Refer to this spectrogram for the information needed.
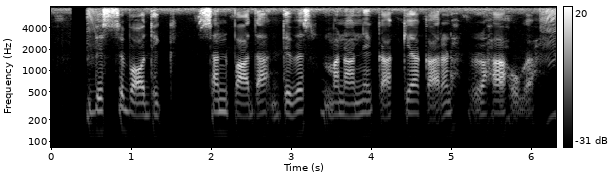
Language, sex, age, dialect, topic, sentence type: Hindi, male, 18-24, Marwari Dhudhari, banking, statement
